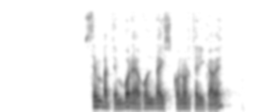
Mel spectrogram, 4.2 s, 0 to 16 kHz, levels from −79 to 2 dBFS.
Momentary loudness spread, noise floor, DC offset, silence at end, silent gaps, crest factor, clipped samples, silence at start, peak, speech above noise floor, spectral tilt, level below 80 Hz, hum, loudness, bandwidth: 7 LU; -83 dBFS; under 0.1%; 0.85 s; none; 22 dB; under 0.1%; 1.25 s; -6 dBFS; 58 dB; -6 dB/octave; -60 dBFS; none; -26 LUFS; 11.5 kHz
